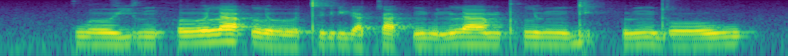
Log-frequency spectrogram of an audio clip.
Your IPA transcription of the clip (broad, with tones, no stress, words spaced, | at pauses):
kwɤː˧jɯ˧ŋ hɤː˦˥la˥˩ʔ lɤː˨˩tri˨˩a̯ ka˨˩k̚mu˩˦n la˧mpʰlɯ˧ŋ di˥˩t̚hɯ˦˥ŋdoː˦˥w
